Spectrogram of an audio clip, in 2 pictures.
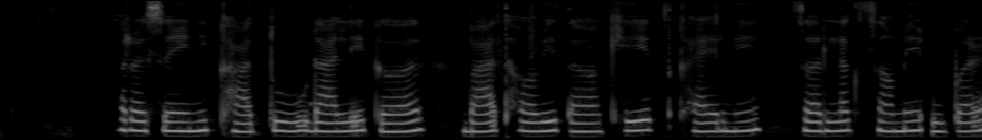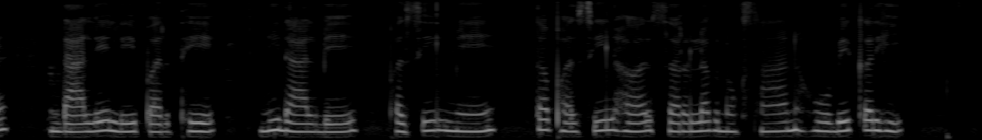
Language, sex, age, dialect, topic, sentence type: Chhattisgarhi, female, 18-24, Northern/Bhandar, agriculture, statement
